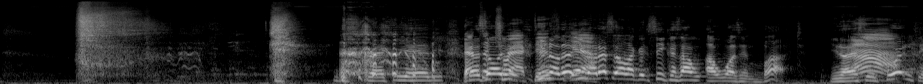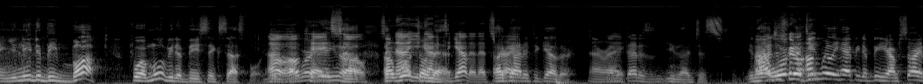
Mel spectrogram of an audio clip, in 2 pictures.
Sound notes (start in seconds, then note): 1.6 sighs; 3.3 Conan laughing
